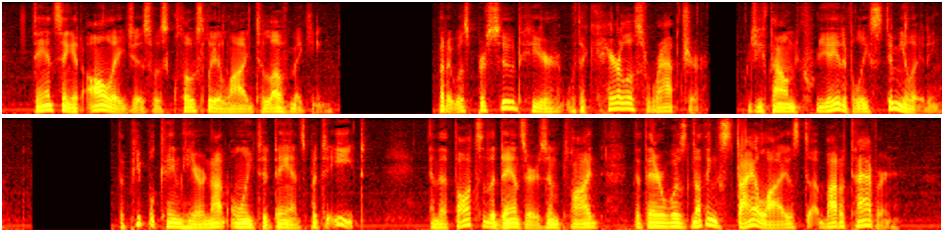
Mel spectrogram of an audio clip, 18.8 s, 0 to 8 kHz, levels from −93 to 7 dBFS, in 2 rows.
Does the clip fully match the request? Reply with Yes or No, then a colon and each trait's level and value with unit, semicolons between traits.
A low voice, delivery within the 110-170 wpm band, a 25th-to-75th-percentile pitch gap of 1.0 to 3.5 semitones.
No: very low, 95 Hz; average, 155 wpm; average, 4.7 semitones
